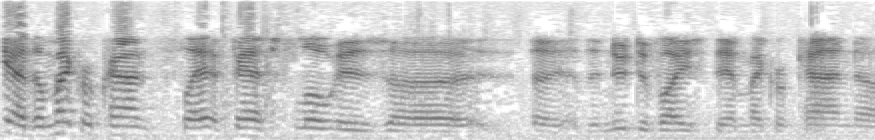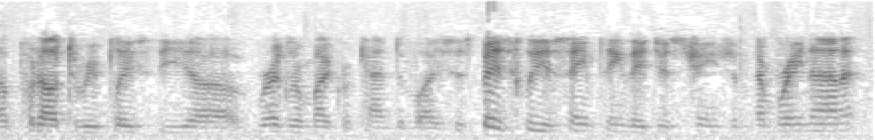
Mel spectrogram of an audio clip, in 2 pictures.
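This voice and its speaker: A man heard over a speakerphone, answering committee questions in a measured, explanatory way with frequent "uh" fillers. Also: medium pitch, steady tone, pushed and bright, a little hiss or hum, low-quality recording. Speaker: lab representative calling in.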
